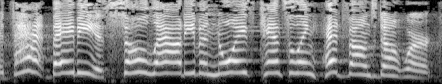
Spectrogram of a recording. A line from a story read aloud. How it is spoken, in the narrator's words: She yelled to her friend in the seat next to her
